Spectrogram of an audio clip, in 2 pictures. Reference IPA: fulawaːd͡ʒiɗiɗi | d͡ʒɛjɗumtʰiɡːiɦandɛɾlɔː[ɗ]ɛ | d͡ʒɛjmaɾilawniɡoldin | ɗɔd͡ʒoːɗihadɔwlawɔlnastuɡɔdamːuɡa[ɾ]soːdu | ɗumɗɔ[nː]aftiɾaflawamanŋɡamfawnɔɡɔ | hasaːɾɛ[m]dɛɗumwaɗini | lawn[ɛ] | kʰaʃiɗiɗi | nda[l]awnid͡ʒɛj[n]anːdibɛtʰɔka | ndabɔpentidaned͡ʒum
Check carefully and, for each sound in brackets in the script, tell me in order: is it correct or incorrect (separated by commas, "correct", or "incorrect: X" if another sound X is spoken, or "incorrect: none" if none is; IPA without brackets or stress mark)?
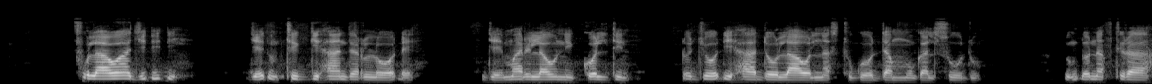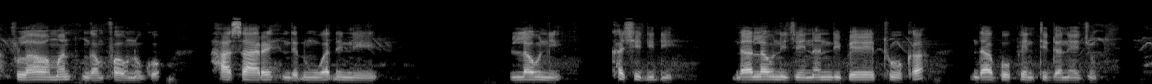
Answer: correct, incorrect: l, incorrect: n, incorrect: n, incorrect: i, correct, correct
